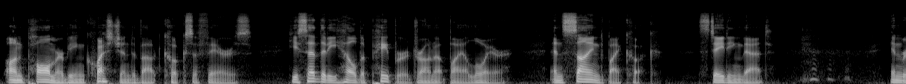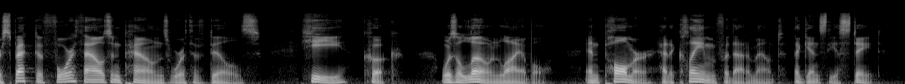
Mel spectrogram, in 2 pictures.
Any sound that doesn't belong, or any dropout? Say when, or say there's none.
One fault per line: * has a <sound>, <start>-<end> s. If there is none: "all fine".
* has a laugh, 8.0-8.6 s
